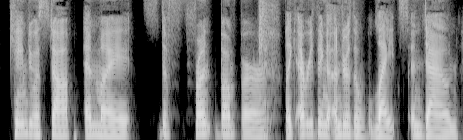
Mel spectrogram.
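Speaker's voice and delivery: normal talking voice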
